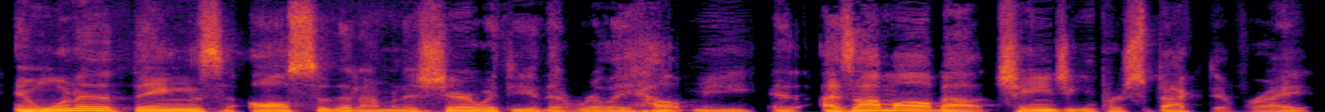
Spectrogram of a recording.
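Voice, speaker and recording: Blunt, husky-voiced motivational man in his fifties. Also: mid-range voice, fast, a little mellow, dry recording. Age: 50s. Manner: blunt, profane, emphatic. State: tired and unwell. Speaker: motivational podcast host. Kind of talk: unscripted motivational monologue.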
